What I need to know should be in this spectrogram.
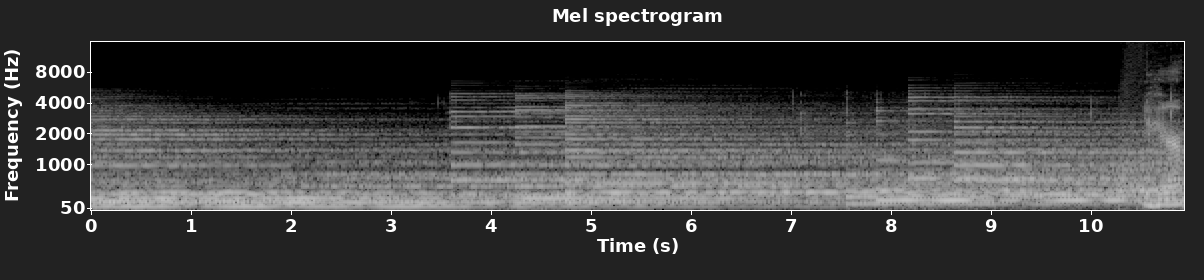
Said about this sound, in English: You hear a shimmery,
